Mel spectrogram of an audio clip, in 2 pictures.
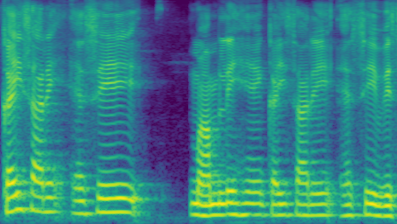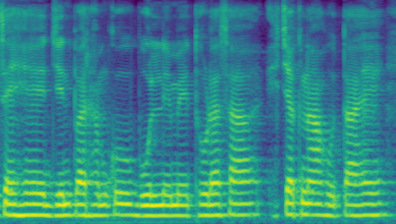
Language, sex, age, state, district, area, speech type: Hindi, male, 18-30, Madhya Pradesh, Bhopal, urban, spontaneous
